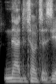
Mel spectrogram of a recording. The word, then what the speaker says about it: Natchitoches: Natchitoches? – Natchitoches, yes.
